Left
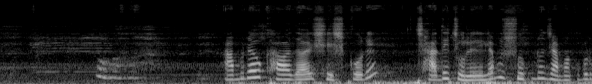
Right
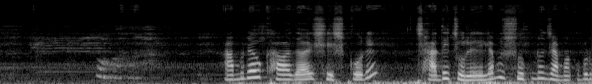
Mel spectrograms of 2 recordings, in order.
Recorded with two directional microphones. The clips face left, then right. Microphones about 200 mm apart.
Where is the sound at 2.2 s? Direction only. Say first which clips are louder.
Right 4 dB; 45° right (ahead or behind).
